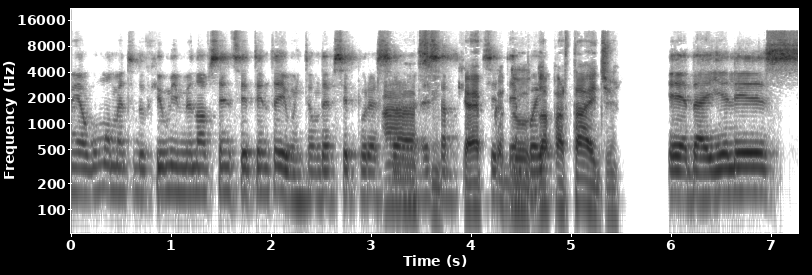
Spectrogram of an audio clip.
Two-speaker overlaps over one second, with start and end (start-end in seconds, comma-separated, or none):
3.1-4.8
